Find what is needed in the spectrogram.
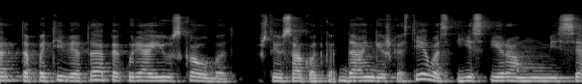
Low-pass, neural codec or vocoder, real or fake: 10.8 kHz; none; real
